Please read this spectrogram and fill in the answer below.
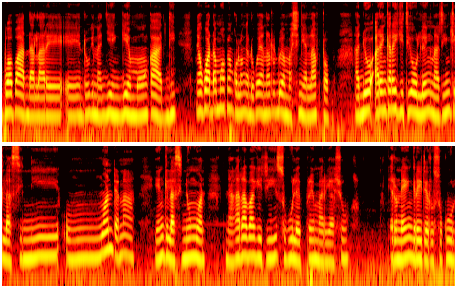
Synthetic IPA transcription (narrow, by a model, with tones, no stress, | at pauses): pwa˦pa˨da˨la˨ɾɛː˨nto˦ki˨na˨d͡ʒe˨ŋɡe˦mɔ˨˦ŋka˦˨di˦ | n˦a˦kwa˦da˦mwa˦pɛ˦ŋkɔ˨lɔ˦ŋɛ˨ɗo˨ko˦ja˨na˦ɾo˦du˦a˨ma˨ʃi˦niɛ˨la˦p̚tɔ˨p̚ | a˨d͡ʒo˦ʔa˨ɾɛ˦ŋkɛ˦ɾa˦i˦k̬i˨ti˦o˨le˦ŋna˨ti˦ŋki˨la˨si˨ni˦o˨ŋŋwa˦ntɛ˨na˦ | e˨˦ŋki˨la˨si˨ni˦o˦ŋwa˦n | na˨ka˦ta˦pa˦k̬i˨ti˦su˨ku˦lɛ˨pɾa˦ma˨ɾi˨a˨ʃo˦ | ɛ˨ɾo˨nɛ˨˦kŋɡɾe˦i˦tɛ˨ɾu˨su˨ku˦l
